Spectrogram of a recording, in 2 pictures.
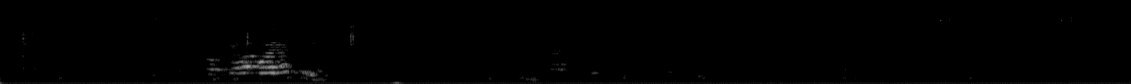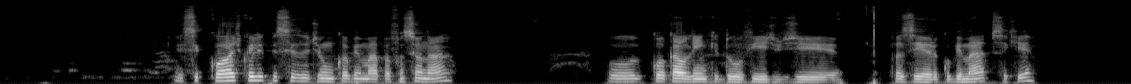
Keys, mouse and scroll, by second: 0.2 ctrl+v, 1.4 click, 3.4 Delete, 4.9 click, 9.4 click, 10.2 click, 10.6 click, 14.0 click, 15.1 click, 16.6 click.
